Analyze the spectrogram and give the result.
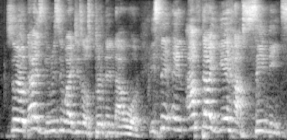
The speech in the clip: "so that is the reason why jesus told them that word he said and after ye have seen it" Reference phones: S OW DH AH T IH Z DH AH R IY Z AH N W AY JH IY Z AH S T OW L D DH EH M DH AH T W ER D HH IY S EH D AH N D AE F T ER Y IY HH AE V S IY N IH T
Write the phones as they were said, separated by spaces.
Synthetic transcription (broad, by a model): S OW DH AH T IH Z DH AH R IY Z AH N W AY JH IY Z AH S T OW L D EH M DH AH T W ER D HH IY S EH AH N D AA F T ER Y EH HH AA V S IY N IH T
